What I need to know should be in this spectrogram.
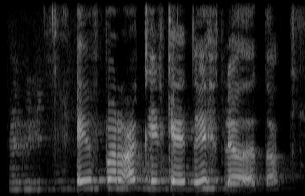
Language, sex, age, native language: Icelandic, male, 11, Icelandic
